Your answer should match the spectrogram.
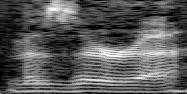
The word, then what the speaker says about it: Missouri: Learn how to say it right, though. It's Missouri.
